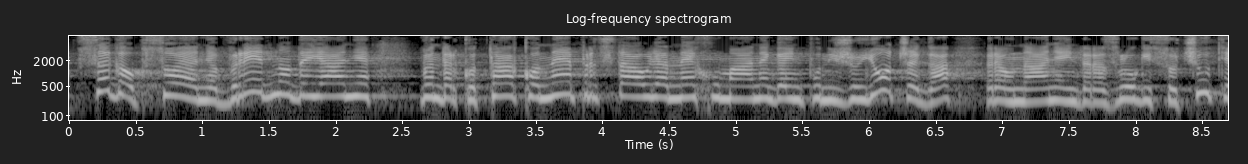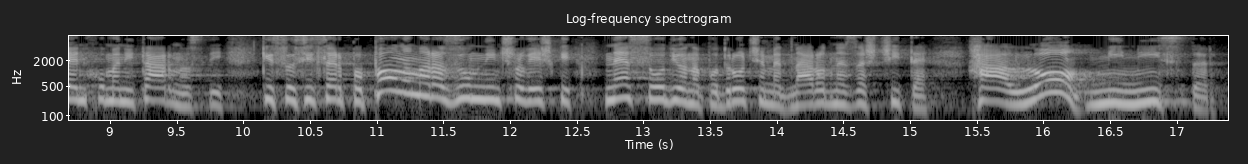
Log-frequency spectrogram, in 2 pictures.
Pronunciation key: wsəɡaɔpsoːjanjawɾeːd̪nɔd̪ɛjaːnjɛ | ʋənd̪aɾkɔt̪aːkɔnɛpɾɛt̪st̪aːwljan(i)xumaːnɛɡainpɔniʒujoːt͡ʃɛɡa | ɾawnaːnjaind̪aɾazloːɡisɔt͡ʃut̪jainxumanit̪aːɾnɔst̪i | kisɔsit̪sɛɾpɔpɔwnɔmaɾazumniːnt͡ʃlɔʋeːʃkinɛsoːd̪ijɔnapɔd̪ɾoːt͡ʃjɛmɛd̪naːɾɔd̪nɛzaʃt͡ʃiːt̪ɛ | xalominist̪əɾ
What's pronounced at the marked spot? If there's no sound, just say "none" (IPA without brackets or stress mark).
ɛ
